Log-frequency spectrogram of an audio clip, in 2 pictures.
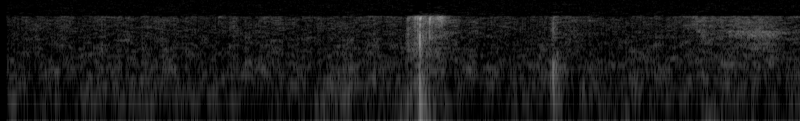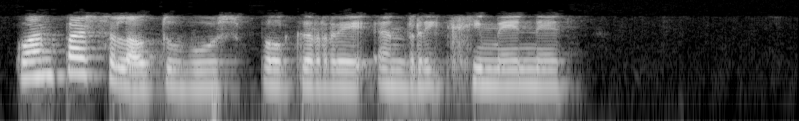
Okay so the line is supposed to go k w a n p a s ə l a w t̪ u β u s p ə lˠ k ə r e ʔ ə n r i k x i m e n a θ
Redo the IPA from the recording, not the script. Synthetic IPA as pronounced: k w a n p a s ə l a w t̪ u β u s p ə lˠ k ə r e ʔ ə n r i k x i m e n e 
